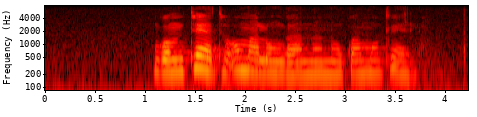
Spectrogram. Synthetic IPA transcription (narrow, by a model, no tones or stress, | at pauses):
ŋɡʱom̩tʰɛtʰɔumaluŋɡʱananɔk̬ʼwamuk̬ʼɛːlwa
